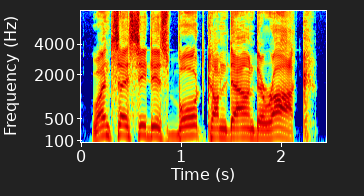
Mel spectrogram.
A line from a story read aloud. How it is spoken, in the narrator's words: he said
